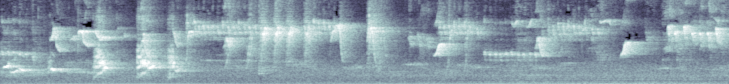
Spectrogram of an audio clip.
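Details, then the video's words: A young Greater green leafbird just starting to practise its song gives a rambling, uneven mix of high chirps, sharp squeaks and short whistled phrases in loose bursts. "trotol cucak ijo mulai latihan bunyi"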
